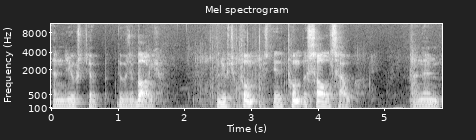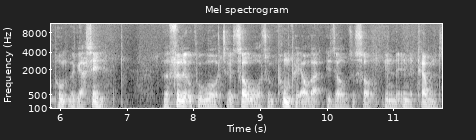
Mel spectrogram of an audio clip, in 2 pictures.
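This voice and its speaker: A medium-pitched man with an East Yorkshire accent, fairly quick yet with long, frequent pauses, ordinary pitch variation, and noticeable background noise. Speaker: fisherman. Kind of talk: interview.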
